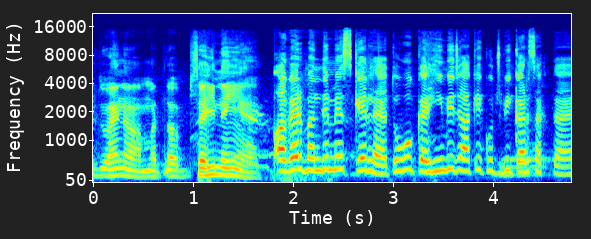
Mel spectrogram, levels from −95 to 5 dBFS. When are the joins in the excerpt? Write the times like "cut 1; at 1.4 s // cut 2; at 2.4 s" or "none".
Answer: cut 1; at 0.9 s // cut 2; at 1.8 s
